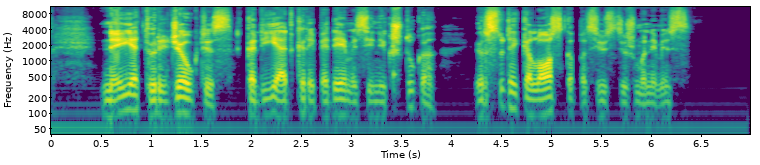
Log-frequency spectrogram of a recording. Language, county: Lithuanian, Klaipėda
